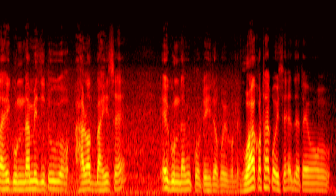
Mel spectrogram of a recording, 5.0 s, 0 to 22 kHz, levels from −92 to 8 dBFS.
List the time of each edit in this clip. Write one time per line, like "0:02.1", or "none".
0:03.6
